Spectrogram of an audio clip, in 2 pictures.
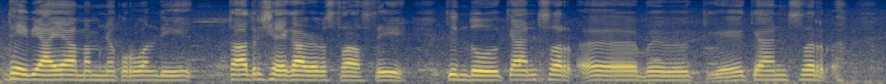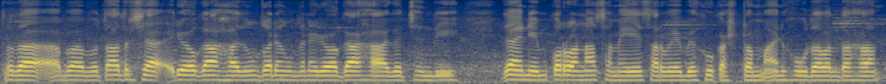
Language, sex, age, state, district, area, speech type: Sanskrit, female, 45-60, Kerala, Thiruvananthapuram, urban, spontaneous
